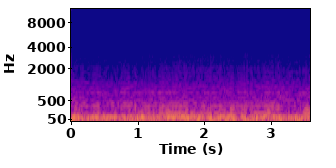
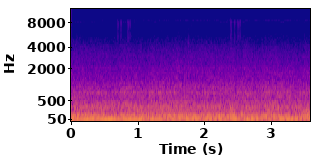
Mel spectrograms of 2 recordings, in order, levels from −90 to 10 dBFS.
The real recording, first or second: second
